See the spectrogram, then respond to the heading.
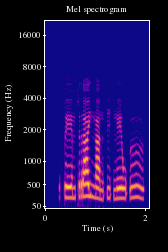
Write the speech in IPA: p eː˧ m p r aː˥˩ j ŋ a˩˦ n ʔ i˨˩ ʔ ŋ eː˧ w ʔ ɯː˥˩

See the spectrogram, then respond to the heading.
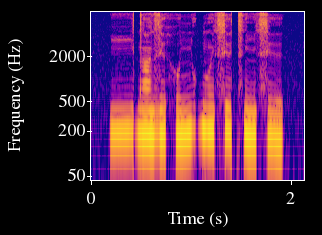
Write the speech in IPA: iː˨ d ã˨ z ɪ˨ h ʊ˨ ɲ ʊ˦ ɡʷ ĩ˨ s ɪ˦ t͡s ĩ˨ s ɪ˨

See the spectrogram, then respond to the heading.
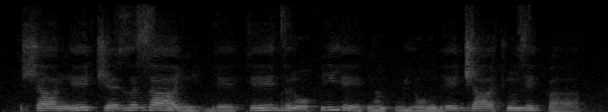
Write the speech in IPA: ʃ aː˧ ŋ eː˦ t͡ʃ ɛ˨˦ ɣ ə˦ z aː˦˨ ɲ i˨ ɡ͡b eː˨ k eː˦ d ə˧ ɾ ɔ̃˧ h i˦ j eː˨ ɡ ã˨ kʷ ɨ˨ j ɔ̃˨ ɡ͡b eː˦ d͡ʒ aː˧ t͡ʃ ũ˦ z e˦˨ k͡p a˨

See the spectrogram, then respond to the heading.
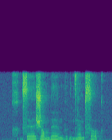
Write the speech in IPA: x ʊ ɡ s ɜː ʒ ɒ m b ɜː m b ʊː ɡ n z æ̃ b s ɔ ɡ

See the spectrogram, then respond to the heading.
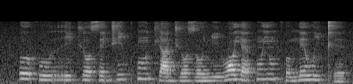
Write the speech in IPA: ʊ˦˨ f uː˨ r i˨ t͡ʃ o˨ s ɪ˨ d͡ʒ i˦ pʰ ũ˦ t͡ʃ a˨ d͡ʒ o˨ z o˨ ɲ i˨ β ɔ˦ j ɛ˨ f ũ˦ j ũ˦ pʰ ʊ˨ ŋ eː˦ w i˦ kʼ ɪ˨

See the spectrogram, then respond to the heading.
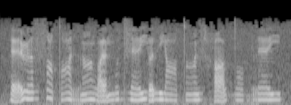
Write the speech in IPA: ɛ̰˨˩˦ ɭ ə˨˦ z sˤ ə˥˨ tˤ ɛ˩˧˩ r ɑ̃˩˧˩ lˠ ɛ̰˩˧˩ ŋ ʊ˨˦ d z ɛ˨˩˦ j ə̰˦ z j ɑ˧˩ tˤ æ̃˨˦ z h ɑ̰˥˨ lˠ d̪ ɔ˧˩ ɡ r ɛ˦ j

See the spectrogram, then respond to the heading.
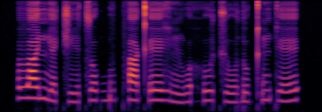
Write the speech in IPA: β aː˦ ɲ ɛ˨ t͡ʃ iː˨ t͡s oː˦ ɡ͡b u˦ pʰ a˦ kʼ eː˦ ɣ ĩ˨ β ʊ˦ h uː˦ t͡ʃ uː˨ ɗ u˨ kʼ ĩ˦ k eː˨˦

